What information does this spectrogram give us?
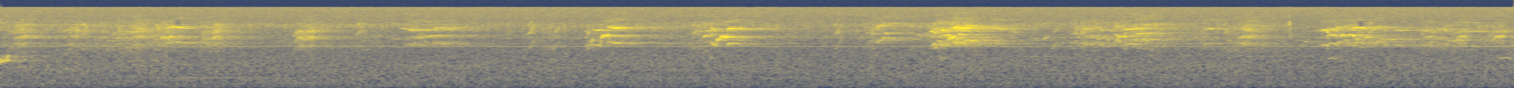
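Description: Olive-backed oriole giving harsh, raspy high calls about every second or so, some louder and sharper than others, over a steady background hiss.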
